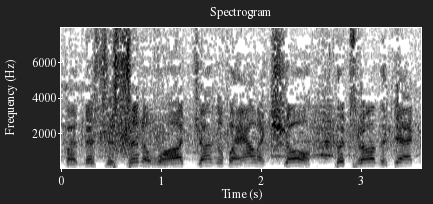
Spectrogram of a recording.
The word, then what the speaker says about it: Scholl: It goes against the Redskins, 2 free throws coming for Alex Shaw. Pronounced as if it's S-H-A-W, but spelled S-C-H-O-L-L.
